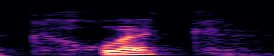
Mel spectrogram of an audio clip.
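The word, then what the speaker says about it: Kliq: i found this one i think the click kl i q is how it's spelled but it's like the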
